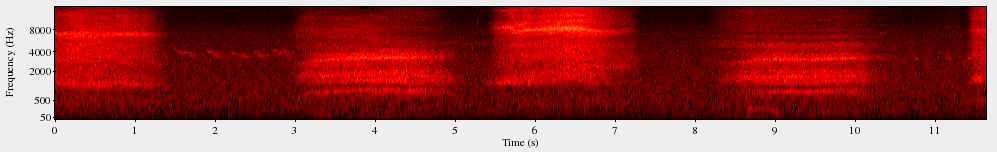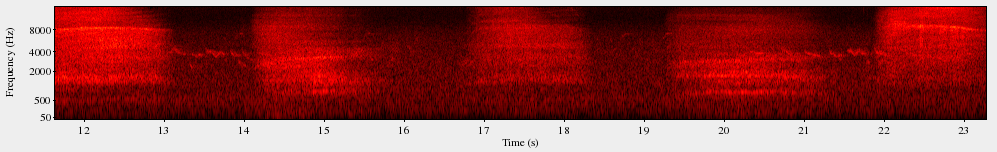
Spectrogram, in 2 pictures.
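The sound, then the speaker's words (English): Focused pranayama yoga breathing, with deep, forceful breaths through the nose in a regular rhythm: many airy, hissing bursts separated by short pauses, fairly faint overall. “it's hard for the mind to escape when we're doing these pranayamas because they're very focused, very different breath than you're used to taking in your normal day. Just 30 more seconds deep in this pranayama.”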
